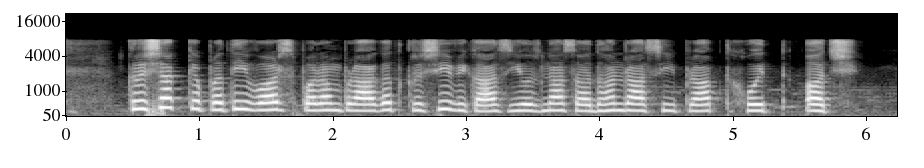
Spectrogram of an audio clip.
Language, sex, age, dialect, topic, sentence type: Maithili, female, 41-45, Southern/Standard, agriculture, statement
